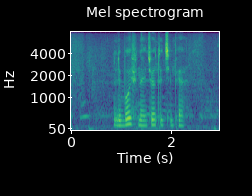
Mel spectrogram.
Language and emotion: Russian, neutral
